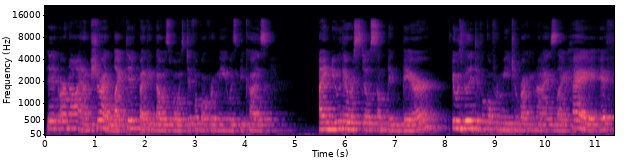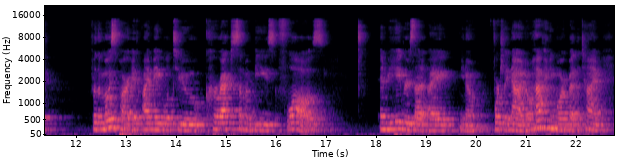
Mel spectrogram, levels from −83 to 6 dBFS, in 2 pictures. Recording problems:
room echo; noticeable; dies away in 0.8 s
off-mic speech; somewhat distant

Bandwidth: 14 kHz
